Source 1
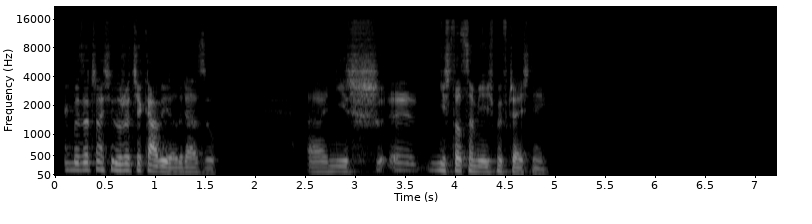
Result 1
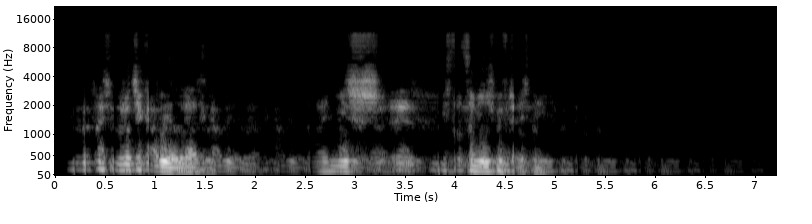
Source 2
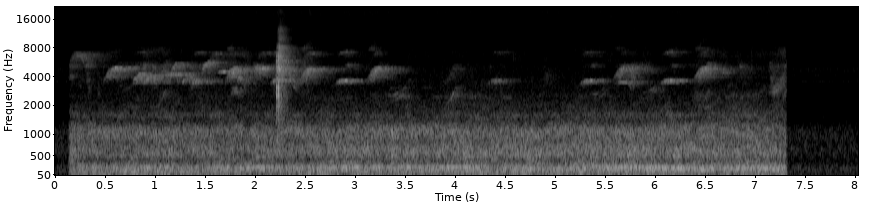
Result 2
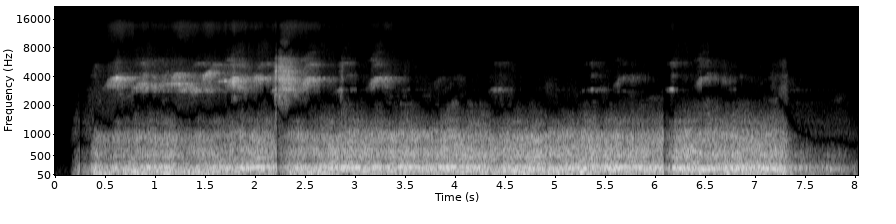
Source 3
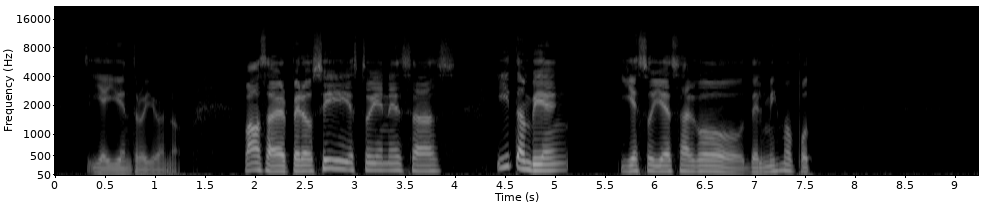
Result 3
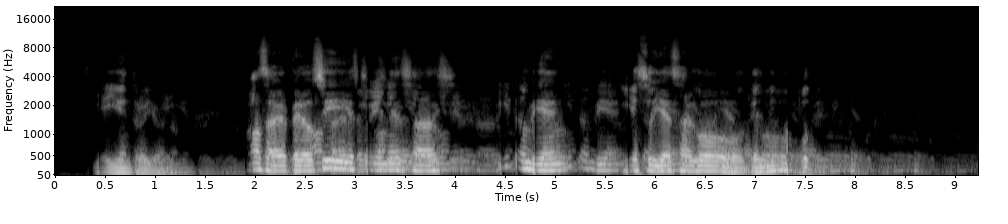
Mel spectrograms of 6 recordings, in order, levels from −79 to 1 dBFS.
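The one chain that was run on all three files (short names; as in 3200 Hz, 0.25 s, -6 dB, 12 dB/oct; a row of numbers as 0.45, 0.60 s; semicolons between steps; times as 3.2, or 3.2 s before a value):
inharmonic rescaling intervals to 92%; high shelf 3000 Hz -7 dB; on a send: darkening echo 0.634 s, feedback 67%, low-pass 1300 Hz, level -11.5 dB; on the sum: auto swell 0.128 s; envelope phaser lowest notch 490 Hz, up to 3000 Hz, full sweep at -34.5 dBFS; low shelf 410 Hz +7 dB; limiter -28.5 dBFS; three-band expander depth 100%; normalise peaks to -6 dBFS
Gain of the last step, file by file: +13.0, +20.0, +18.5 dB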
